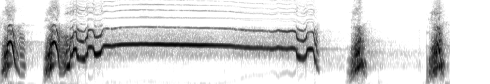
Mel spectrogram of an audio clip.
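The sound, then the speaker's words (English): A young male coyote lets out a long, wavering howl that rises, holds steady, then breaks into yips, followed by two short sharp barks, clear with no one talking, responding to adult coyotes howling at him. “He was actually responding to adult coyotes that were howling at him, and he's just giving them attitude back.”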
